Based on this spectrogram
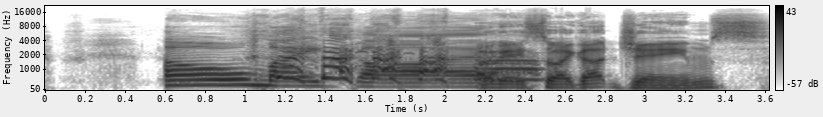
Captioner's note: laughs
